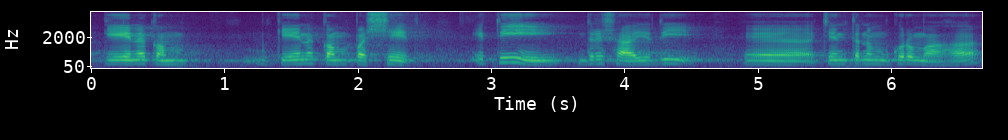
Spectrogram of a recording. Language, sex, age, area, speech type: Sanskrit, male, 30-45, urban, spontaneous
